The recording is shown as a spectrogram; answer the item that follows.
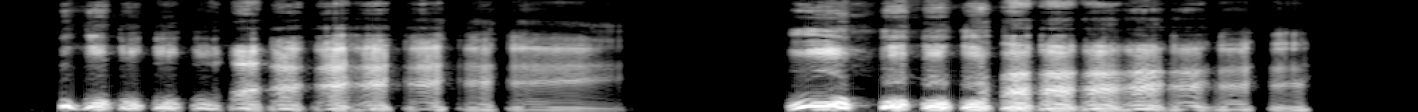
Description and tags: Okay, this man really likes to see you suffer. He dips his chip twice!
